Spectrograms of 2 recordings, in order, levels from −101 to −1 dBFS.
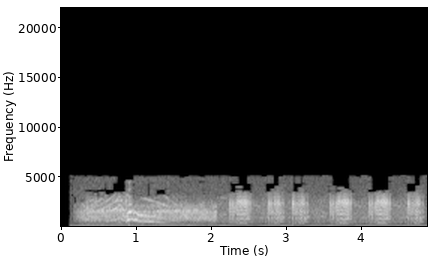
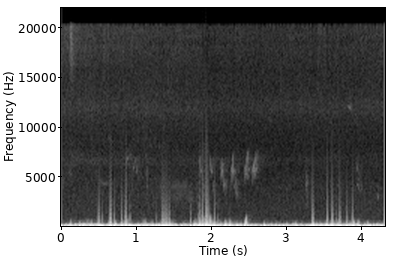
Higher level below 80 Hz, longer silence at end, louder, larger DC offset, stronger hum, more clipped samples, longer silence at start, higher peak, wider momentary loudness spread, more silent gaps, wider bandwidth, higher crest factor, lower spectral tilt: second, -62 dBFS vs -10 dBFS; about the same, 0 s vs 0 s; second, -22 LUFS vs -11 LUFS; first, 0.6% vs under 0.1%; neither; second, under 0.1% vs 1%; about the same, 0.1 s vs 0 s; second, -8 dBFS vs 0 dBFS; about the same, 8 LU vs 8 LU; neither; first, 5.4 kHz vs 1.3 kHz; first, 16 dB vs 8 dB; second, -3.5 dB/octave vs -12.5 dB/octave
